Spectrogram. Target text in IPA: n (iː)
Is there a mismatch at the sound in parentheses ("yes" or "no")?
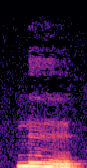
yes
